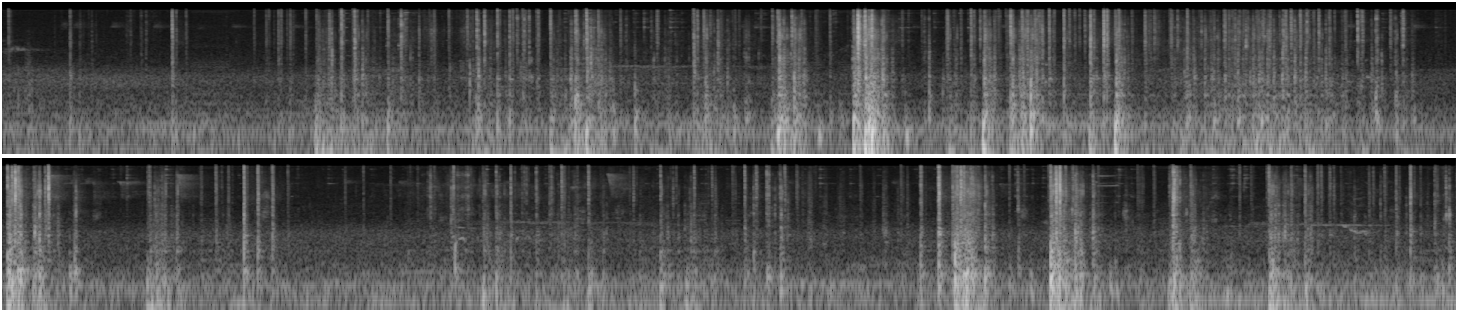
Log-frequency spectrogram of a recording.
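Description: Irregular clicks, taps and scrapes on a glass storm door: a small jackapoo's claws and teeth striking the glass as it jumps and snaps at a plastic fly swatter pressed against the other side. A few sharper knocks stand out among the taps.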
